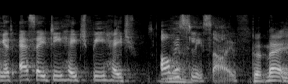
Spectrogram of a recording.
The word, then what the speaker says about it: Sive: You pronounced it right. Nobody pronounces it right. I've been working on it all day. Don't get me wrong. Honestly, I accidentally said Sieve and he goes, Sive.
